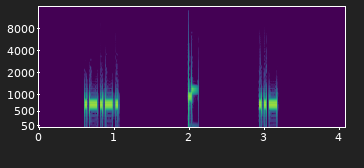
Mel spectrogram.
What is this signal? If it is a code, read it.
Morse code, heard as a keyed tone, about 36 wpm, 700 Hz. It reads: <AR> U
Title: Single Character (Letter:Number:Punctuation:Prosign) 35wpm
